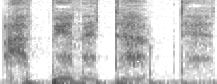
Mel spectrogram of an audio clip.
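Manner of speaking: hushed whisper. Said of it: "Why are you whispering like that?".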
